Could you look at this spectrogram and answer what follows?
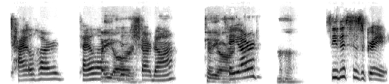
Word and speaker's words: Teilhard: Teilhard?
